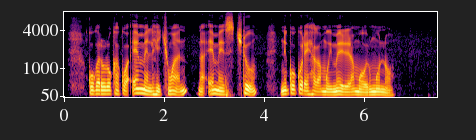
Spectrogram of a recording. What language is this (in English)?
Kikuyu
